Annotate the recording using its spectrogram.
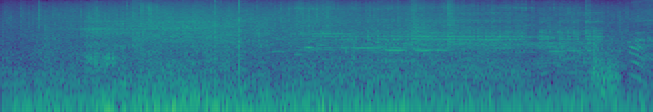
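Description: Film soundtrack of a fire burning, heard as a continuous low rumble under a musical score. Thin sustained high tones come in about two seconds in and fade out near the end.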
